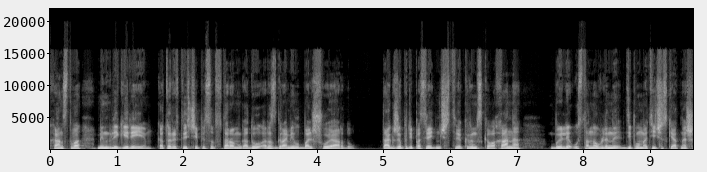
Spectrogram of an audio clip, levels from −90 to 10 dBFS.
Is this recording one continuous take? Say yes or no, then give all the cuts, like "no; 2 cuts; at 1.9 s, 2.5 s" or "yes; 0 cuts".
yes; 0 cuts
